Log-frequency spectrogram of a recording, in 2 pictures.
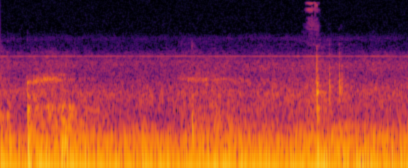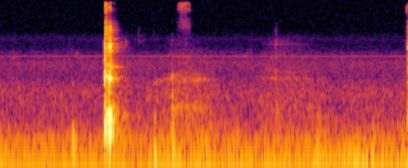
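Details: Hiccups after eating a chicken tikka jalfrezi curry: faint, abrupt catches every few seconds and one louder sharp gulp in a quiet room.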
